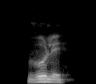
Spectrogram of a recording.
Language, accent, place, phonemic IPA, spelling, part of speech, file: French, France, Lyon, /vɔ.le/, volé, verb, LL-Q150 (fra)-volé.wav
- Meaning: past participle of voler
